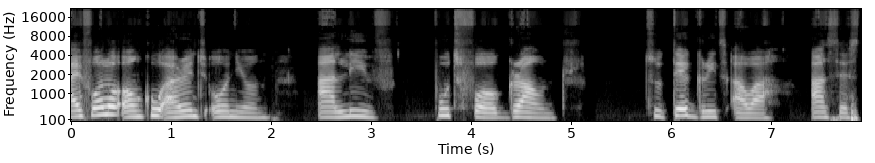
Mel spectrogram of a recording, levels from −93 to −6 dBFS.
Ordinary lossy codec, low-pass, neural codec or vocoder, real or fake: none; none; none; real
